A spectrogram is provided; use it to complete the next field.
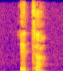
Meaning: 1. state, nation 2. government
- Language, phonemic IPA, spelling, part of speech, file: French, /e.ta/, État, noun, LL-Q150 (fra)-État.wav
